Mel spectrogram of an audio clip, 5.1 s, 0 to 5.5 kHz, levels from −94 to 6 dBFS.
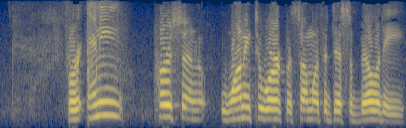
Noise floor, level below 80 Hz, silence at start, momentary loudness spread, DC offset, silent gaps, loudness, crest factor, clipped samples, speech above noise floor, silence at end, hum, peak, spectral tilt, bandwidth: -43 dBFS; -70 dBFS; 0.85 s; 9 LU; under 0.1%; none; -13 LUFS; 14 dB; under 0.1%; 30 dB; 0.05 s; none; 0 dBFS; -5.5 dB/octave; 5.4 kHz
